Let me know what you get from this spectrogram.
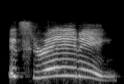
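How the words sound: It sounds happy.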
